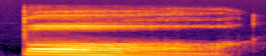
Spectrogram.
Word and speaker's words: bore: he bores me right make the or quite a long sound it's a diphthong or no it's not it's a long vowel or ball lovely coming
